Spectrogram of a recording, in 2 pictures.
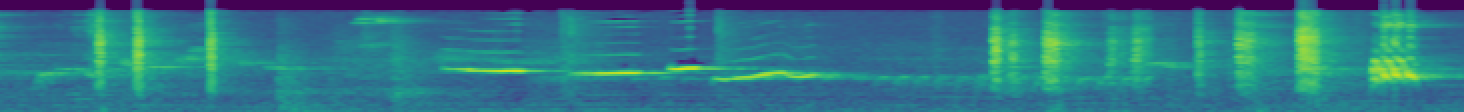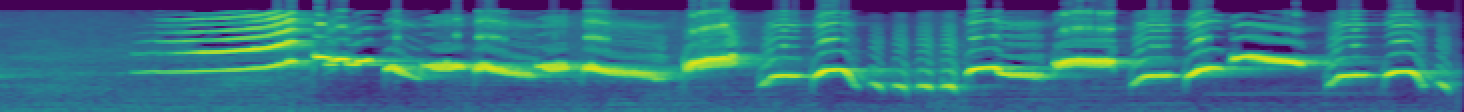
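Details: White-rumped shama training song with long phrases mixing many forest voices and clicking notes: sharp clicks and scattered whistles, then a loud rapid run of rising and falling whistled notes in quick succession.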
